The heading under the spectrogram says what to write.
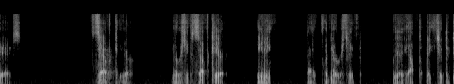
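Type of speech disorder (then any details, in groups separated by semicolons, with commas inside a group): Speech with a voice prosthesis; laryngeal cancer, total laryngectomy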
